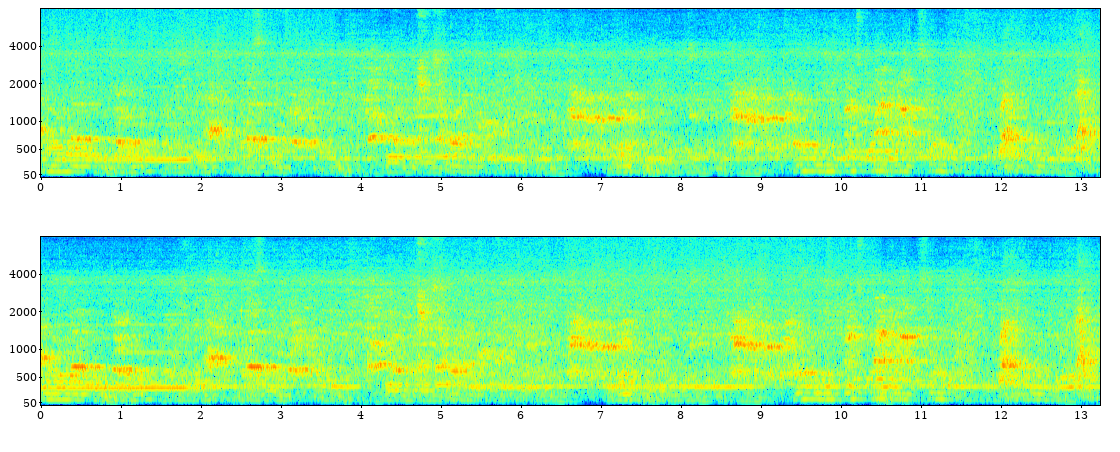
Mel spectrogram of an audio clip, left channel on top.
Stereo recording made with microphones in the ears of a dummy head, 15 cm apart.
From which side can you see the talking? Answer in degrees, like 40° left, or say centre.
60° left.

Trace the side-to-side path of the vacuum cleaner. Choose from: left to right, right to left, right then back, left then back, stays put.
stays put.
